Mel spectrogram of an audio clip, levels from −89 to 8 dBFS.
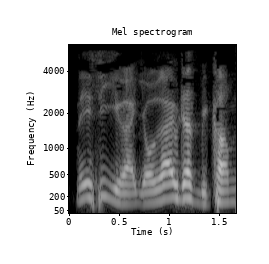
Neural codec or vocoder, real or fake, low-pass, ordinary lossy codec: none; real; 5.4 kHz; MP3, 24 kbps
